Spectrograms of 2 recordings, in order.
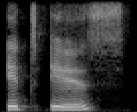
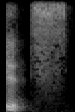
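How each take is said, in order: First: It is said as two full separate words. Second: It is contracted into one short syllable. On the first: "It is vira it's" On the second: "It is vira it's"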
